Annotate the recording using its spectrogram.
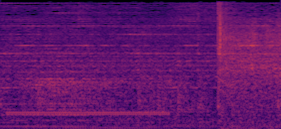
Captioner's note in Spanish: La otra línea timbra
